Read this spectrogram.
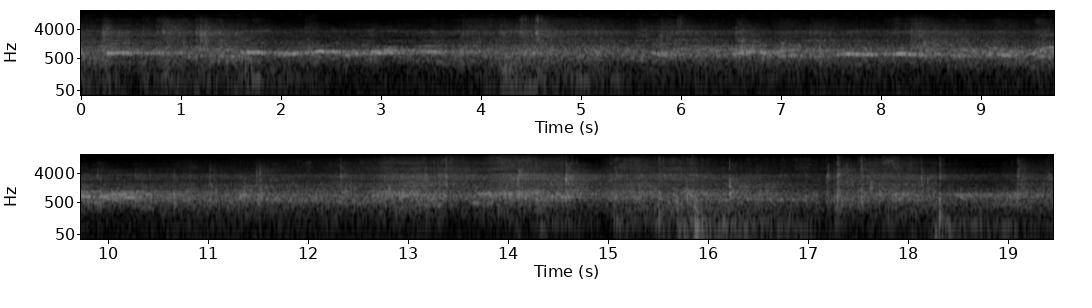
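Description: Skates scrape and carve on ice in a large echoing rink.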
